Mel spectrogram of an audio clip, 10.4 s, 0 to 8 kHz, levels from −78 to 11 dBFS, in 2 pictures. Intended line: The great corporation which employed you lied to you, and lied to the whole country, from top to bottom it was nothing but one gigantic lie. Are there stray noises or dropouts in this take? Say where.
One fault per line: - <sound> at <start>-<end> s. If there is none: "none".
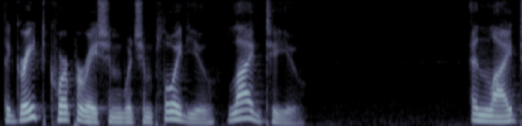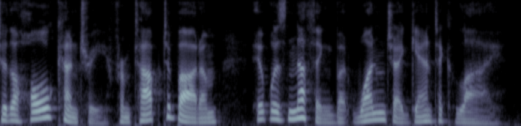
none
